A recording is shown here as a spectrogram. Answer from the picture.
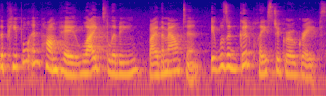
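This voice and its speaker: Lively intonation marks this woman's speech. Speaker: teacher. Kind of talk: reading aloud to children. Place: home room. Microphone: webcam.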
